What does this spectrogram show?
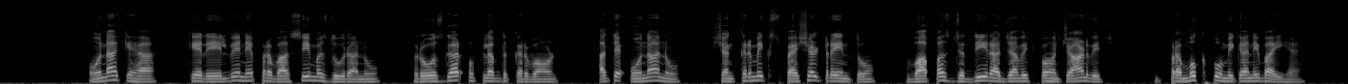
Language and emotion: Punjabi, neutral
